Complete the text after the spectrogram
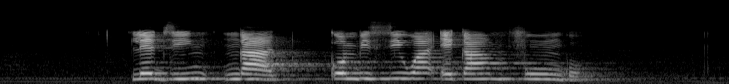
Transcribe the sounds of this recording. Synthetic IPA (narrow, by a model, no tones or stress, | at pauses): leb͡ʐiŋɡakombisiwaʔɛkaɱfuːŋɡʱɔ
